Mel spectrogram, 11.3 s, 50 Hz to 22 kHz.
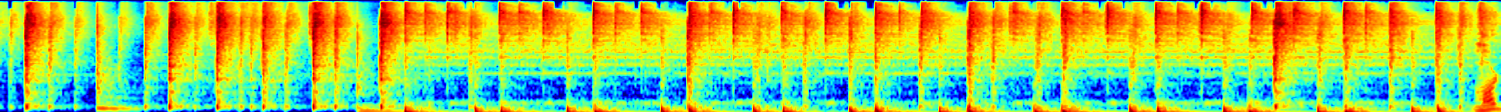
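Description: Roland VAD307 electronic drum kit played in a steady groove, with punchy kick, snare and cymbal hits in a regular rhythm after a brief opening fill, close and loud with no talking.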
